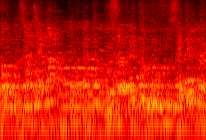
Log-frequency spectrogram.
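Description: A small group of women singing a song together in chorus.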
